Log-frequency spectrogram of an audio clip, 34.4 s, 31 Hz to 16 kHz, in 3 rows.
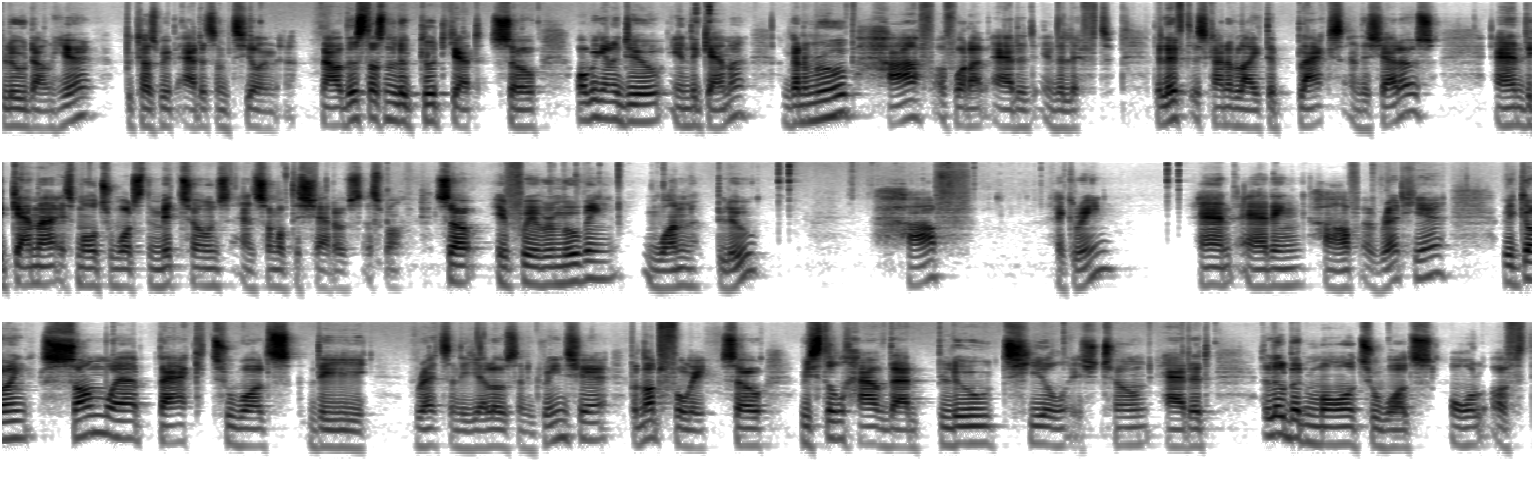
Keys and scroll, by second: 15.7-16.9 typing, 17.9-21.8 typing, 23.4 super+d, 24.0 super+d, 25.9 super+d.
